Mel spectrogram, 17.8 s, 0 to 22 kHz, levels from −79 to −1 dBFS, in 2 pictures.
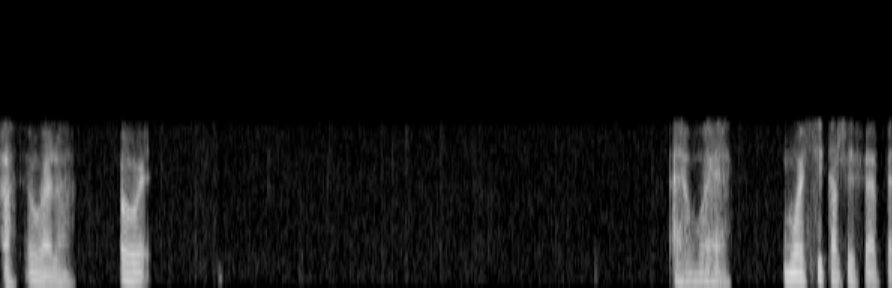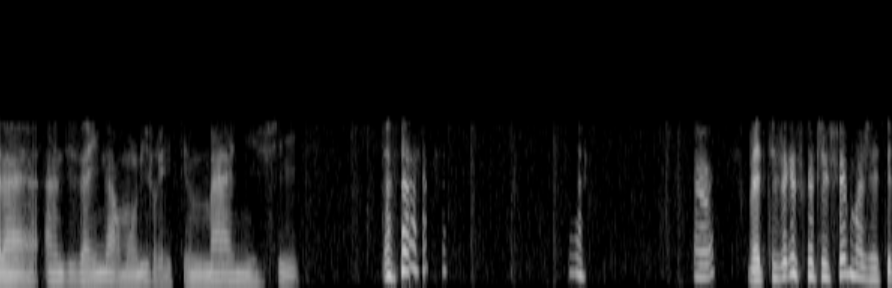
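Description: Throughout the speech, G.729 coding is plainly audible. The sound is confined below 4 kHz and has the rough, synthetic buzz of a low-rate codec that rebuilds each 10 ms frame from a filter, a pitch predictor and a few pulses, which fits an 8 kbit/s stream. Unlike simple band-limiting, the room noise warbles. The level shift around 8.5 seconds, where the talker moves, is not part of it.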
